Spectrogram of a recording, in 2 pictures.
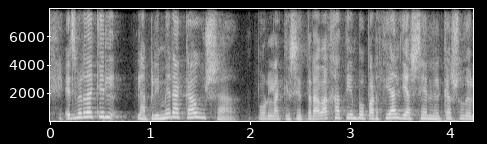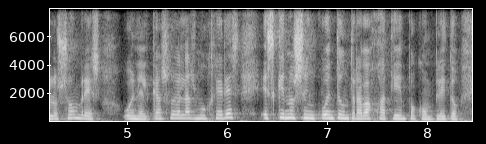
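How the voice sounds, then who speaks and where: A woman's fairly high voice at a very fast pace, with hardly any pauses and ordinary pitch variation. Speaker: law professor. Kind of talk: conference talk. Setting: conference panel.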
